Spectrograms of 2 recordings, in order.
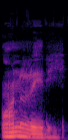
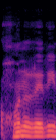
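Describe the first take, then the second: First: The word begins directly with a vowel sound. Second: The word begins with an audible H sound. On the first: The speaker calls it right. "इसको आप पढ़ेंगे ऑनरेरी। एच इसमें silent होगा।" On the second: The speaker calls it wrong. "इसको आप हॉनरेरी नहीं पढ़ेंगे"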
